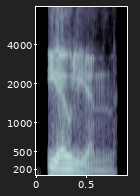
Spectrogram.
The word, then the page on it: aeolian: British English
